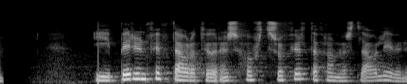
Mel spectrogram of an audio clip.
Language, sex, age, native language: Icelandic, female, 30-39, Icelandic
